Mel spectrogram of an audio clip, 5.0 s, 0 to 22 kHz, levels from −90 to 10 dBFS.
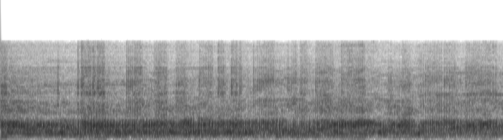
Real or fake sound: fake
